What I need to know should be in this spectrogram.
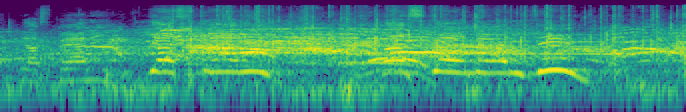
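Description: Young women shout and cheer loudly together.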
